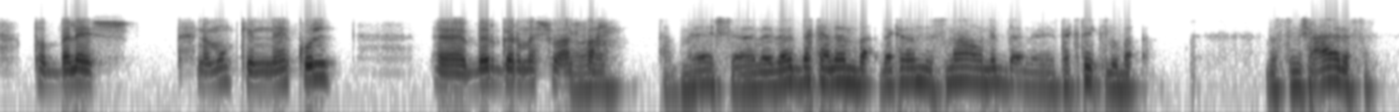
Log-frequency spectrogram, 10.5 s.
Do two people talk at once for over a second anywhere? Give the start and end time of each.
none

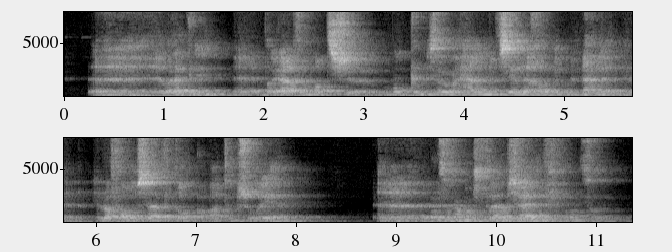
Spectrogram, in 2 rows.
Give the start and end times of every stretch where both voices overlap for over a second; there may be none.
9.3-10.6

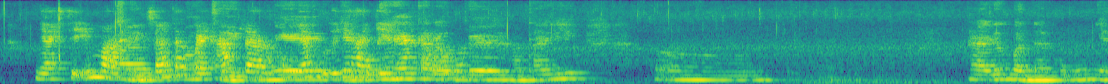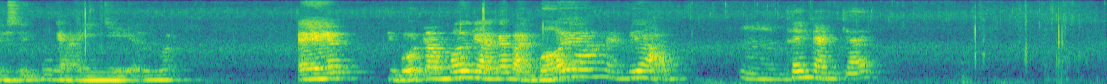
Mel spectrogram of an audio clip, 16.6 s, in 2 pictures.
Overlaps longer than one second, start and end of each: 0.9-3.5

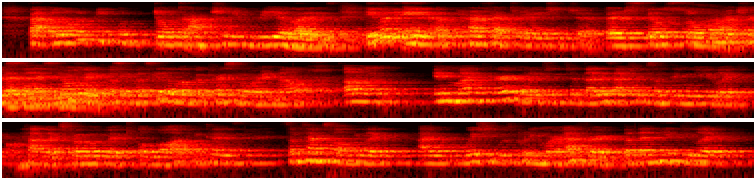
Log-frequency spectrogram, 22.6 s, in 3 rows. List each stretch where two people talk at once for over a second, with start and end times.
6.8-8.7

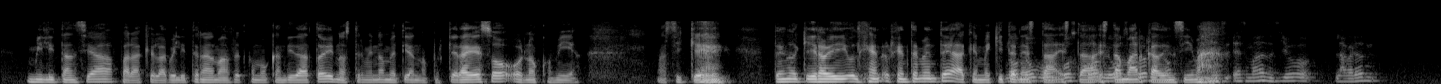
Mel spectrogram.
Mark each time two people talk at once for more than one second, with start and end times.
10.1-12.2

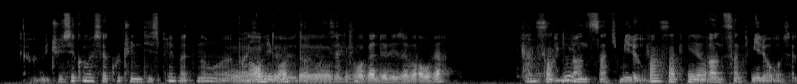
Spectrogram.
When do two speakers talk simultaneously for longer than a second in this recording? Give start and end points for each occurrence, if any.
2.3-3.6

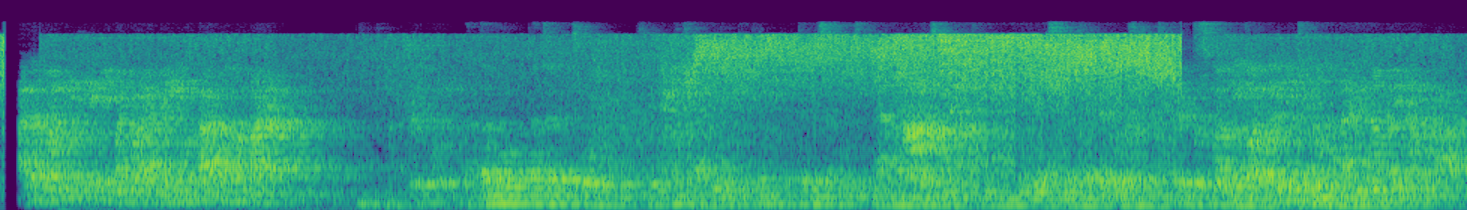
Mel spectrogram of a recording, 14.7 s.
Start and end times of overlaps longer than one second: 10.8-13.9

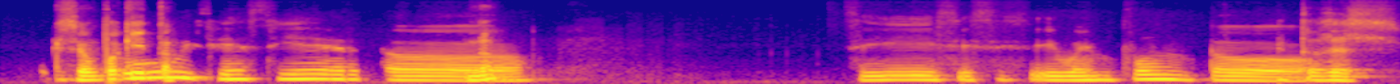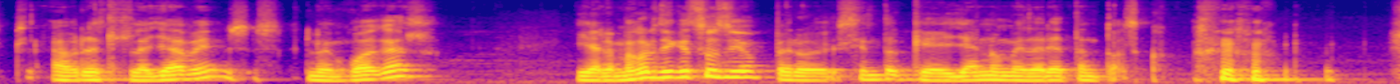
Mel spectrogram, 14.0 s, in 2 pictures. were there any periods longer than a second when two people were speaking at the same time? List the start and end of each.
none

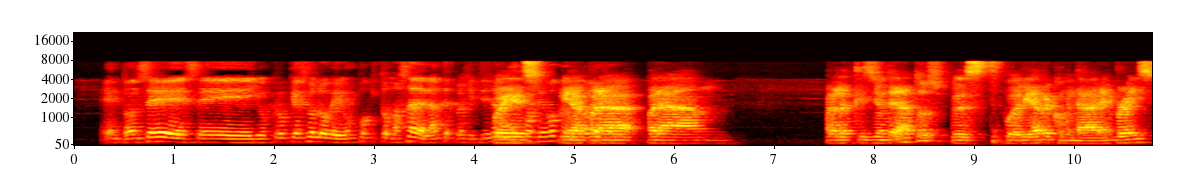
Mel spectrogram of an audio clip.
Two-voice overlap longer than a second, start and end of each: 4.2-5.5

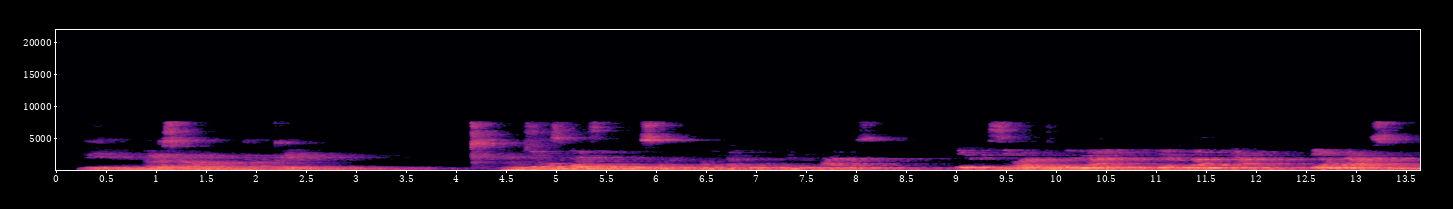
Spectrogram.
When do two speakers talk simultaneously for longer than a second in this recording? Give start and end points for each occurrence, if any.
none

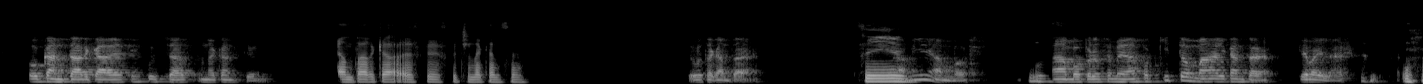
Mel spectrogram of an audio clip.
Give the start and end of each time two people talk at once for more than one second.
none

